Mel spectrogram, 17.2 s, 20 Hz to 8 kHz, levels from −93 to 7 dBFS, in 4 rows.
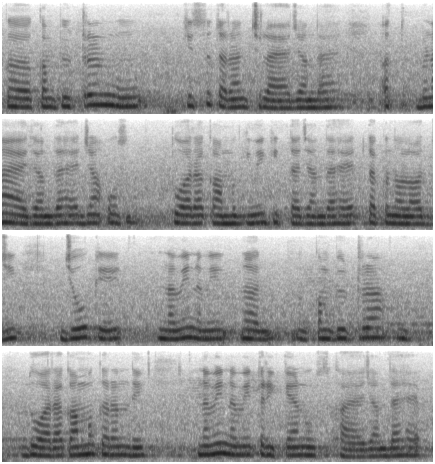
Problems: none marked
